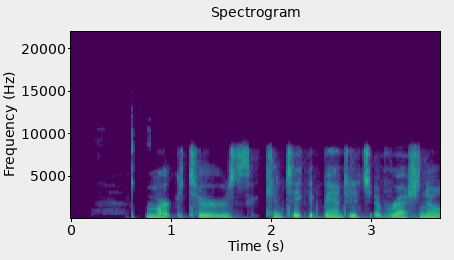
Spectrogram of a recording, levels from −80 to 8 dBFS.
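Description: Speech with a call bitrate drop from 0.8 s to the end: the encoder's rate falls from roughly 40 kbps to about 10 kbps, so coding turns coarse and watery and the top end is cut from 20 kHz to 8 kHz, most muffled for about 1.3 s.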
